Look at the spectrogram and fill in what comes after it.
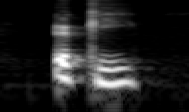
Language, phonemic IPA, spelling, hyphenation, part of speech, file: Dutch, /ˈʏ.ki/, ukkie, uk‧kie, noun, Nl-ukkie.ogg
- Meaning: diminutive of uk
